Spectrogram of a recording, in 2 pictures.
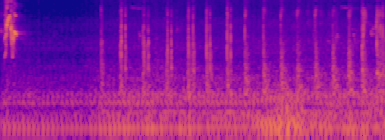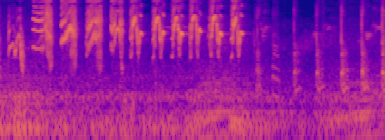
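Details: Black-winged starling in full rolling song while head-bobbing, meant to provoke other starlings: a fast run of sharp clicks builds into loud, regular, buzzy rising notes about three per second, over a low steady hum.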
